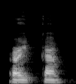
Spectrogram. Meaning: diminutive of ры́ба (rýba): small fish, fishy
- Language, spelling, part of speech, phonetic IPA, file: Russian, рыбка, noun, [ˈrɨpkə], Ru-рыбка.ogg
